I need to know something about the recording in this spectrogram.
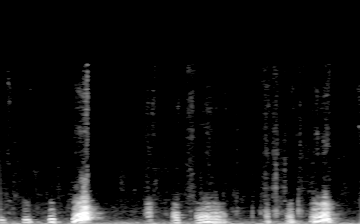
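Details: Young Havanese pups at sixteen days, eyes just opening, tottering around the whelping box. A few short squeaky yelps, the loudest near one second, then softer whimpers and another squeak at the end, with a faint background hum.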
